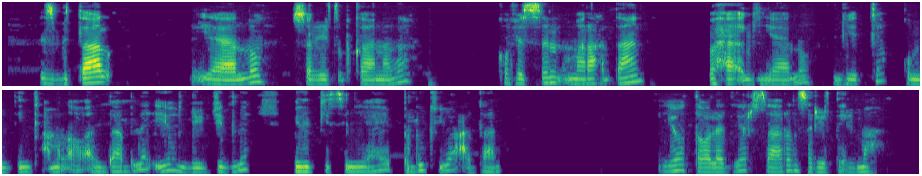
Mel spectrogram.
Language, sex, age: Somali, male, 18-24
